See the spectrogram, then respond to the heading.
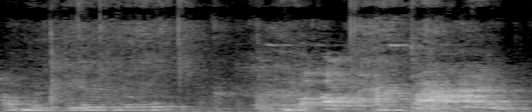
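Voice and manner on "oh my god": slow, high laughing cry. Real, not acted. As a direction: laugh it out in disbelief. Laughing through spicy pain.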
